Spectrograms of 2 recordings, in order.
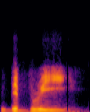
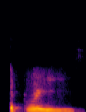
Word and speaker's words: debris: sh Aviation okay so the word uh debris no s in the end debris debris deis tragic tragic tragic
